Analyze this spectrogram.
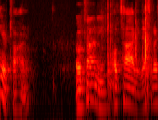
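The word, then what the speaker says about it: Ohtani: Ohani or Tahani? Otani.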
